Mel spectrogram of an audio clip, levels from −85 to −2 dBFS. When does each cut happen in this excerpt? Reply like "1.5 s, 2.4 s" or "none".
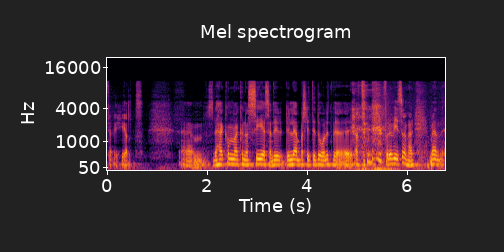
3.3 s, 5.3 s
